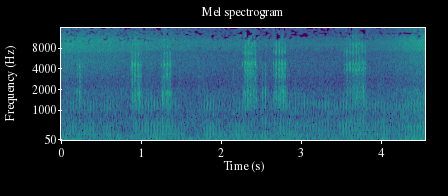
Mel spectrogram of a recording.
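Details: {'caption': 'Cat purring in a windy cabin: soft low rumble held throughout, overlaid by steady wind noise and repeated short crackling bursts, as of creaks or rustles.'}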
